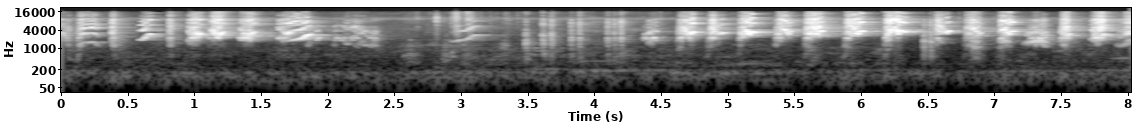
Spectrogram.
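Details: Vigorous Javan myna song: dense runs of scratchy, buzzy clicks and squawks mixed with clear whistled upslurs, delivered in rapid pulses several per second, a short quieter gap near the middle, then a loud chattering stretch to the end.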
